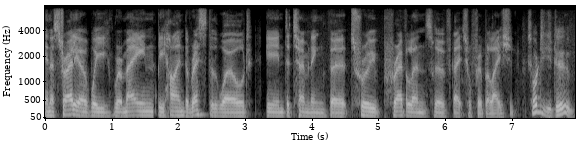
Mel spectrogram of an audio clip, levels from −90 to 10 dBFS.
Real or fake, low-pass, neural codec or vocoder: real; 7.2 kHz; none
